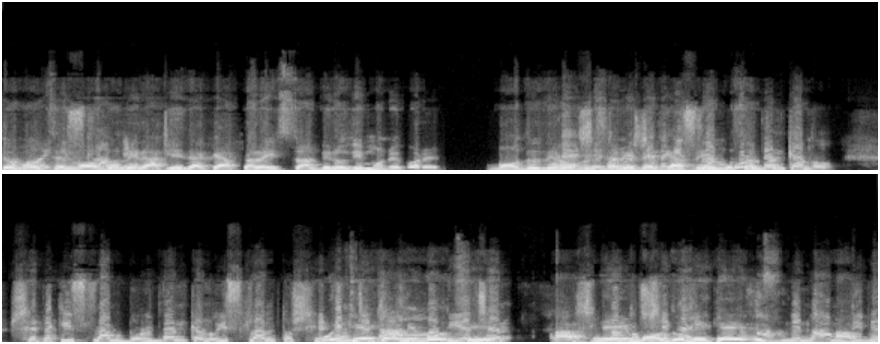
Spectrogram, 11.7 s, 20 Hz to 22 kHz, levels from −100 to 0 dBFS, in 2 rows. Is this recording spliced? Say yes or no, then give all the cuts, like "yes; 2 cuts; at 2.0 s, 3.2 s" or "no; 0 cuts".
no; 0 cuts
